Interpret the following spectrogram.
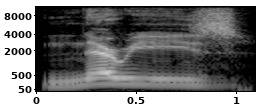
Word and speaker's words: Nery: This is Sean Oquendo from the Philippines, also from the Philippines, covering Arthur Nery's, pronounced Nery, hit Filipino single called Pagsamo.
